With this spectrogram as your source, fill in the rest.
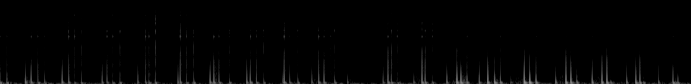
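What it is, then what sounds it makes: Wooden ball tapped with fingernails. Long red-painted nails tap and scratch a large solid unfinished wooden sphere held in both hands. The result is a rapid, uneven run of short, dull, low thuds with faint clicky tops, roughly three taps a second, each dying away almost instantly. A brief soft scratchy rustle sits midway through.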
